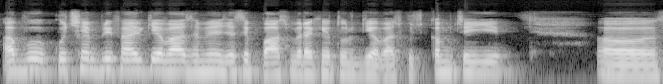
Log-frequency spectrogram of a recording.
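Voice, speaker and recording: A man presenting an electronics tutorial, walking through a circuit diagram step by step in a patient way with many filler pauses. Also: mid-range voice, lo-fi sound.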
